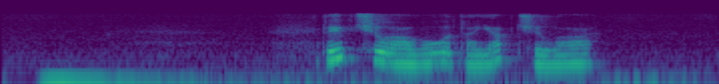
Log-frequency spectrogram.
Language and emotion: Russian, sad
